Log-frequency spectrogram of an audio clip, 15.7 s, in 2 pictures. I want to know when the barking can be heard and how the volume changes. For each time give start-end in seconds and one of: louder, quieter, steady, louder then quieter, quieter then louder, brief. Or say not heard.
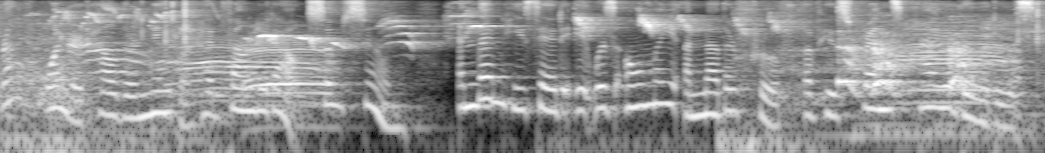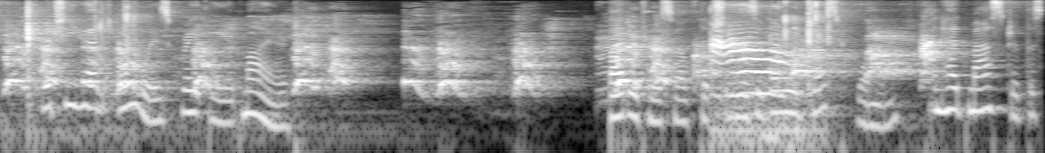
5.5-14.9 steady.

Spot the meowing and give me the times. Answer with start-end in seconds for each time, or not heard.
0.6-1.5, 7.0-8.9, 13.2-14.2.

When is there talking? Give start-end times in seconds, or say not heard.
0.0-10.2, 12.4-15.6.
